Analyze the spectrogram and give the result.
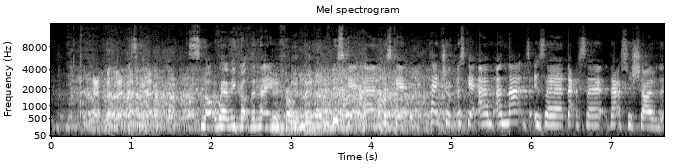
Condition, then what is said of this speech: Tourette syndrome. But they began to intensify in my early 20s and have a much bigger impact on my life.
